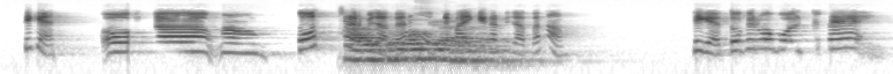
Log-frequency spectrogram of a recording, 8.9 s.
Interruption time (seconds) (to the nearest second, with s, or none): 3 s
